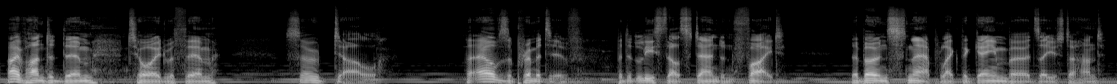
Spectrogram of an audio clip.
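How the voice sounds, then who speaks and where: An actor playing an ancient, bitter demon conqueror in an audio drama, brooding and contemptuous in a menacing monologue. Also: male voice, a bass voice. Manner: slow, menacing, brooding delivery.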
